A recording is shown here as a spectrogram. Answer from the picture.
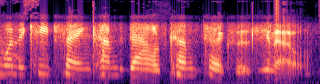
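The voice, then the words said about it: Texan twang accent. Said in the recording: “your cute twang”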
